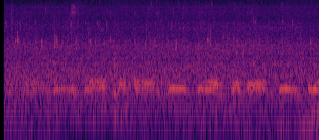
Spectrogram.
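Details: Oriental turtle dove (Streptopelia orientalis) singing early in the morning while wet in the rain: low, hoarse cooing notes in a steady rhythmic phrase, about two notes a second, over the constant hiss of falling rain.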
